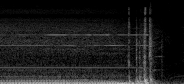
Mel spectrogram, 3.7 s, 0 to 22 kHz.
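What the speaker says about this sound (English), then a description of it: "the car will kind of automatically, when you put it in park, just turn itself off" Engine of an Audi S3 idling with a steady low rumble, then shutting itself off automatically after being put in park, leaving a few brief mechanical clunks before near silence.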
